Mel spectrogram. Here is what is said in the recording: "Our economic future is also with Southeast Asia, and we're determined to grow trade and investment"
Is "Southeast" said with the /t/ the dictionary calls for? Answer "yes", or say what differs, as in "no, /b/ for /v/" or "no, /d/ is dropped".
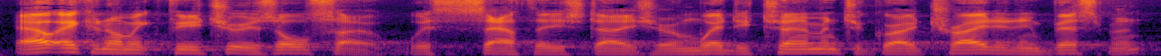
yes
